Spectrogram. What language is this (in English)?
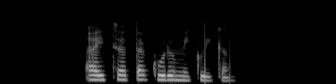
Yanahuanca Pasco Quechua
